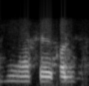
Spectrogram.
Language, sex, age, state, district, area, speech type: Maithili, female, 45-60, Bihar, Samastipur, rural, conversation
